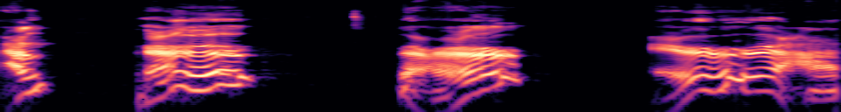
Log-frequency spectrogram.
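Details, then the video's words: Peppi, a pet dog wanting a cow's skull, 'talks' indoors with wavering, moaning whine-howls in four bouts, each rising and bending in pitch, separated by short silences. "Talking with my dog, Peppi"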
